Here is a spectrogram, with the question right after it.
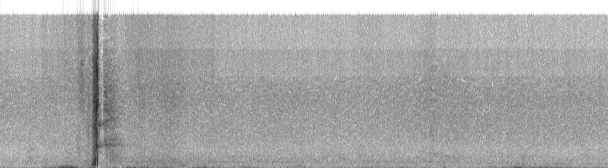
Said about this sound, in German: Der war perfekt. Ich bin selber überrascht. Das war wirklich genau der perfekte Schlag. Mitte Fairway.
